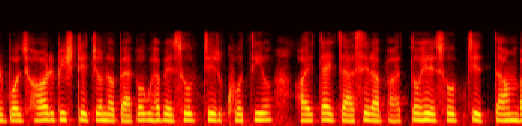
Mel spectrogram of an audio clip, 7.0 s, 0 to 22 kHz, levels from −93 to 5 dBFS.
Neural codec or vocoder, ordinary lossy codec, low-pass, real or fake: codec, 16 kHz, 0.8 kbps, ZipCodec; none; none; fake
